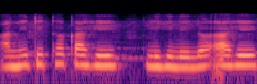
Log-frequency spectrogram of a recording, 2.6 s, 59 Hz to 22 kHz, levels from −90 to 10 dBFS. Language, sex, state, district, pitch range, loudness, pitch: Marathi, female, Maharashtra, Gondia, 210-230 Hz, -18 LUFS, 225 Hz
